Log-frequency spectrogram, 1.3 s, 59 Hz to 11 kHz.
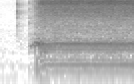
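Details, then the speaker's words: Built-in air compressor inside a 2-in-1 plasma cutter, running on internal air without cutting: click then steady airy even hum, no knocking or rattle; owner notes the double piston compressor is quite quiet. "look at that double winded piston that's that's that's pretty cool and that's quite quiet too you actually should listen to it guys listen to how quiet it"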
